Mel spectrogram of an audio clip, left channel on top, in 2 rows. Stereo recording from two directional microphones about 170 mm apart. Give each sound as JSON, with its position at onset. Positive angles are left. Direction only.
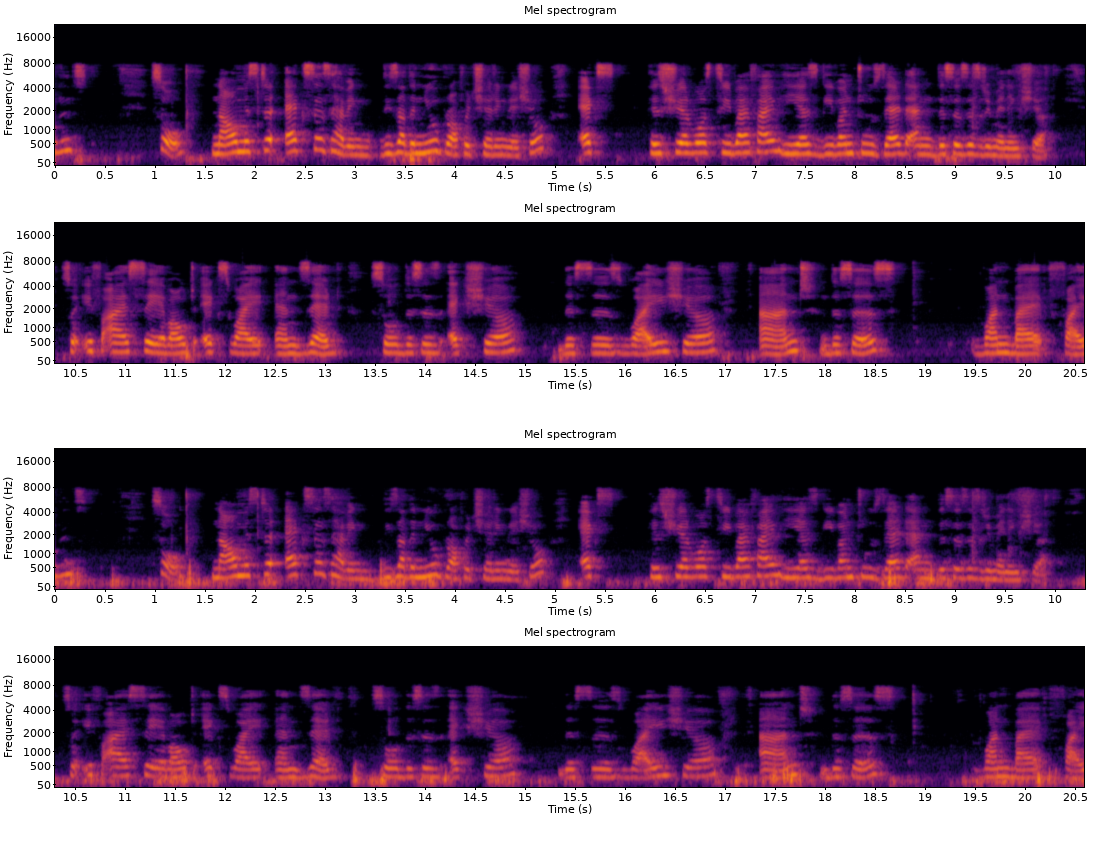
{"t": 1.5, "sound": "a woman's voice", "side_deg": 35}
{"t": 5.9, "sound": "a woman's voice", "side_deg": 40}
{"t": 10.4, "sound": "a woman's voice", "side_deg": 50}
